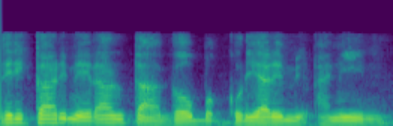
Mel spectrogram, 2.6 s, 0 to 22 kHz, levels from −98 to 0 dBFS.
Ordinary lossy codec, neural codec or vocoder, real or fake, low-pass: MP3, 96 kbps; codec, 16 kHz, 1.1 kbps, Voila-Tokenizer; fake; 7.2 kHz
